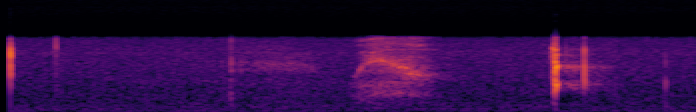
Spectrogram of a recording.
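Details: Hiccups: brief sharp clicks and a short breathy voiced sound in a quiet room.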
